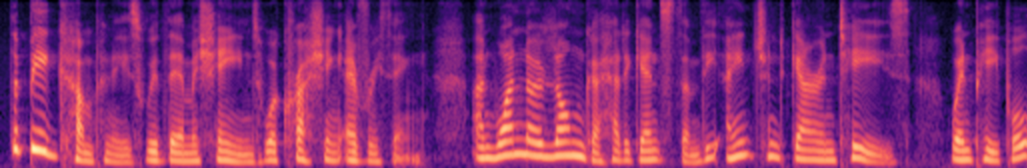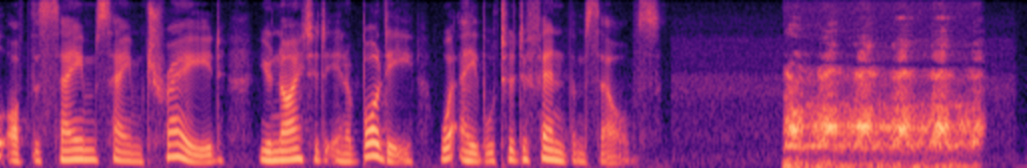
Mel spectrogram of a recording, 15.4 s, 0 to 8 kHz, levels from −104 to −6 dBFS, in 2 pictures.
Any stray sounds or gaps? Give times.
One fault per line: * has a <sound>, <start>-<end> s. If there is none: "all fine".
* has a bark, 13.6-15.1 s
